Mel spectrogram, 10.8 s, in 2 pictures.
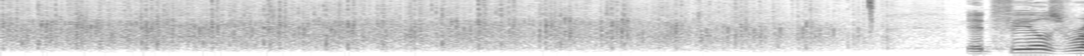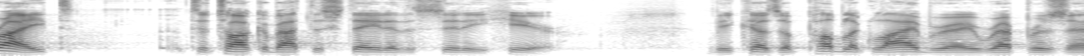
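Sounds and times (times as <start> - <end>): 
audience round of applause: 0.0 - 4.4
speech: 4.8 - 8.3, 9.0 - 10.8.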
